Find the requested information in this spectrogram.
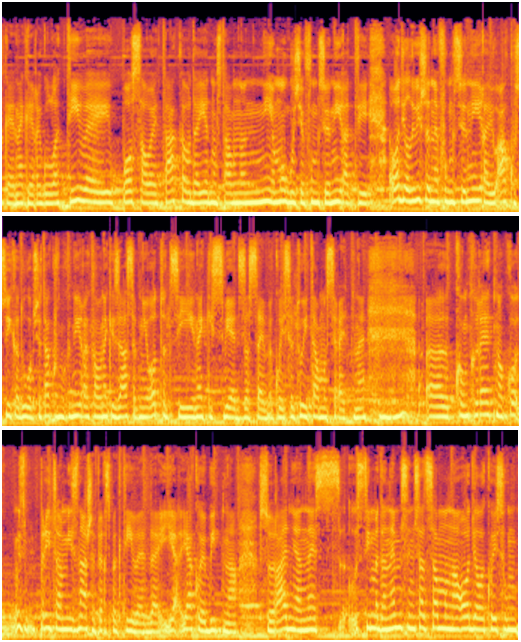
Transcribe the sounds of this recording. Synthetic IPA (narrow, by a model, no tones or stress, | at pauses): ke̞ne̞keɾeɡulˠat̪iːʋeipo̞saoje̞t̪akaʋd̪ajed̪nost̪aʋno̞nije̞mo̞ɡuːt͡ɕe̞fuŋkt̪sio̞niːɾat̪i | o̞d̪jeliʋiʃenefuŋkt̪sio̞niːɾajuʔakosuikad̪uopt͡ɕe̞t̪akofuŋkt̪ijoniːɾajkao̞ne̞kizaːse̞bnio̞t̪ot̪siːne̞kisʋʲjeːt̪zase̞beko̞jiset̪uːit̪amo̞sɾe̞t̪ne | ko̞ŋkɾe̞t̪nokomislimpɾiːt͡ʃamiznaʃepeɾspe̞kt̪iːʋed̪aja̰jaːkojebit̪na | suɾʔaːd̪ɲanes | st̪iːmed̪ane̞mislimsad̪samo̞nao̞d̪jeleko̞jisu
